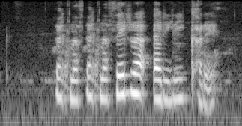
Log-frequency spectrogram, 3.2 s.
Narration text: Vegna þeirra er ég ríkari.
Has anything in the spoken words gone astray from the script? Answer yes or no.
yes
